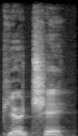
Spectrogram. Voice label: "pieutchets", patois jura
